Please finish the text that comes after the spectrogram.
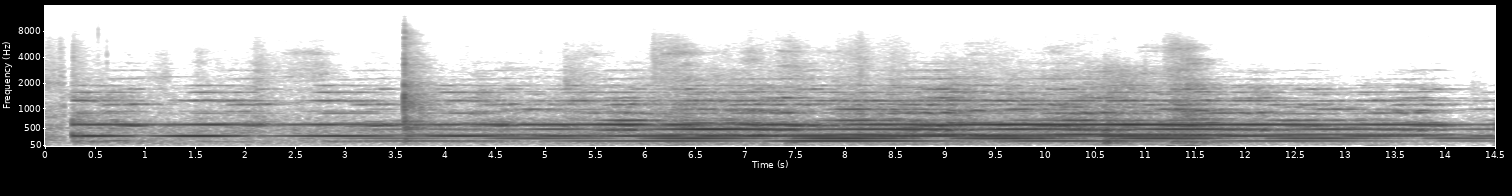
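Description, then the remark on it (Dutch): Music plays on its own with no talking, built from sustained, resonant tones that ring and overlap like bells or chimes, held at a steady, fairly loud level throughout. “Ga nu nog maar weer een keer de muziek aanzetten en dan kan ik het nog even laten horen.”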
